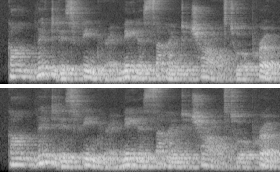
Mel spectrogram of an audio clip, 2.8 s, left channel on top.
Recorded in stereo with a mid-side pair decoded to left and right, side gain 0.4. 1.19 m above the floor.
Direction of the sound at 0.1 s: 40° left.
